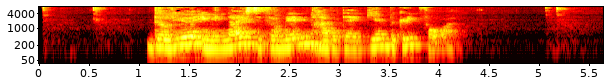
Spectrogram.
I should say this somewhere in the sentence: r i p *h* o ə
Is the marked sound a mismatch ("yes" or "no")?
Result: yes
